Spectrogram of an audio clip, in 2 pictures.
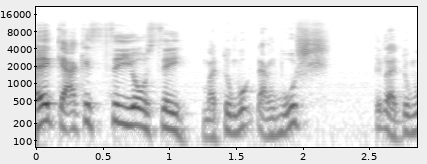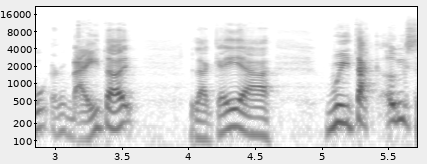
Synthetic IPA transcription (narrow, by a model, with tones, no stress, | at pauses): e˨˦kaː˧˩kaː˨˦jsi˧ʔo˧si˧maː˨˩t͡ɕʊ˧ŋ͡mku˦˥ək̚ɗaː˧ŋɓu˦˥s | t̪ɨ˦˥k̚la˨˩ʊ˧ŋ͡mkk̚ɗaː˧ŋɗa˧˩jt̪əː˨˦j | laː˨˩kaː˨˦jʔ | ɣwi˧t̪a˦˥k̚ʔə˨˦ŋs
